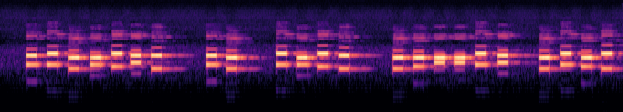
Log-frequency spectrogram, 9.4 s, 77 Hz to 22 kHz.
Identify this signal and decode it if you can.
DTMF, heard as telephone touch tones, dialled by hand, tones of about 160 ms, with room echo. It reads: 8917602 81 9762 14**90 1943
